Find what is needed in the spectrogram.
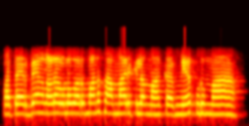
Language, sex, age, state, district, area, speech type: Tamil, female, 30-45, Tamil Nadu, Tirupattur, rural, conversation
